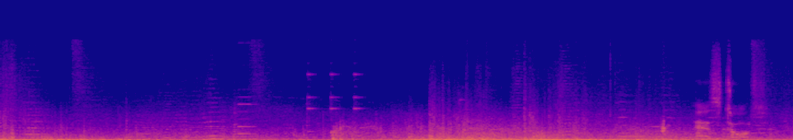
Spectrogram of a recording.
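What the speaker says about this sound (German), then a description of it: "Die Fregatte wird gleich explodieren!" A frigate explodes during a space battle in the Star Wars Squadrons video game, heard as a loud, rumbling low roar with deep booming blasts that swell midway through, while voices speak over the din.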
